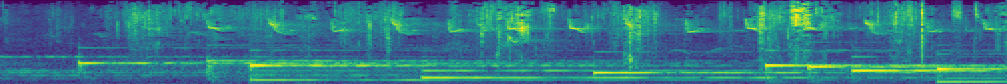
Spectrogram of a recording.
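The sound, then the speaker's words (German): Wet, squishy steps squelch through mud on a rain-soaked meadow at an irregular pace, each one a soft sucking splat, over a bed of sustained, low musical tones. “Aber du musst gestehen, dass es gleichzeitig ganz schön spaßig ist, so durch den Matsch zu waten.”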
